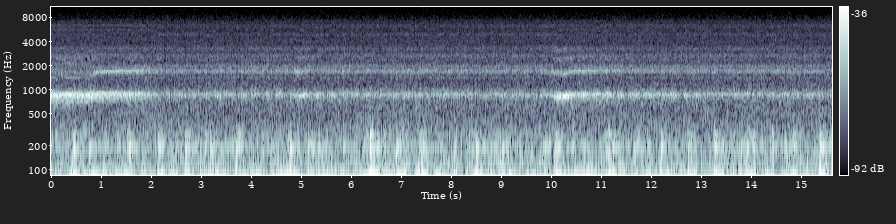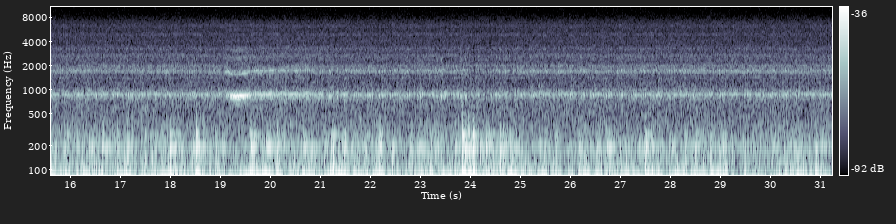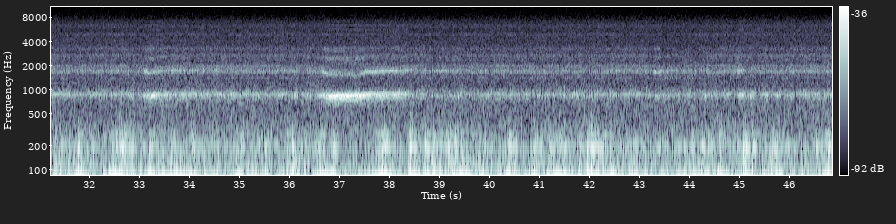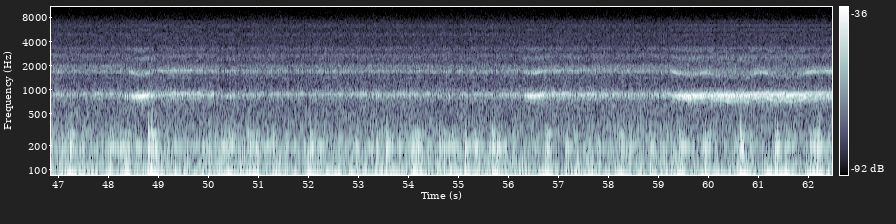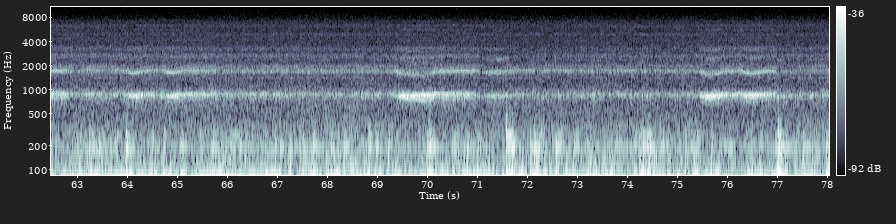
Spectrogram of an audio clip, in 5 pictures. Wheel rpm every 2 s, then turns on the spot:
220, 230, 230, 230, 230, 230, 230, 240, 230, 230, 230, 230, 230, 230, 230, 230, 230, 230, 230, 230, 230, 230, 230, 240, 230, 230, 240, 230, 230, 230, 220, 230, 230, 230, 230, 220, 230, 230, 220.
none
